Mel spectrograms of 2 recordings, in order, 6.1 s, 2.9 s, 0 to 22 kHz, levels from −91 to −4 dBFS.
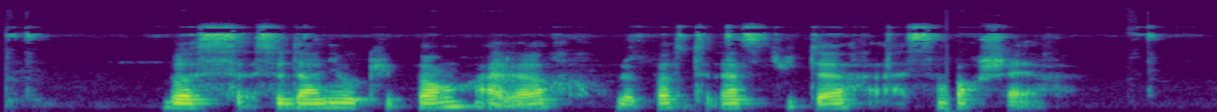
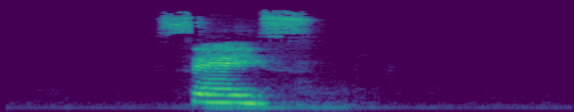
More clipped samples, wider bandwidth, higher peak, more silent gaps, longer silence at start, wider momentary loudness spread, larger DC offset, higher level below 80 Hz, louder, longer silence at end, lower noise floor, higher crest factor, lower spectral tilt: neither; second, 10.5 kHz vs 15.5 kHz; first, -2 dBFS vs -14 dBFS; neither; second, 0.05 s vs 0.8 s; first, 17 LU vs 13 LU; neither; first, -68 dBFS vs -78 dBFS; first, -22 LUFS vs -28 LUFS; second, 0.3 s vs 1.3 s; second, -70 dBFS vs -79 dBFS; about the same, 20 dB vs 20 dB; first, -4 dB/octave vs -1.5 dB/octave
